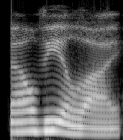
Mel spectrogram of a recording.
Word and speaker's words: alveoli: In mammals and reptiles, these are called alo alivoli. Let's see this again. Alvoli.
